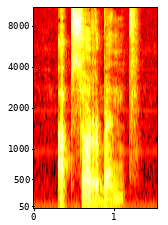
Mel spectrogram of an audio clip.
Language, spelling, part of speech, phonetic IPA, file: Polish, absorbent, noun, [apˈsɔrbɛ̃nt], Pl-absorbent.ogg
